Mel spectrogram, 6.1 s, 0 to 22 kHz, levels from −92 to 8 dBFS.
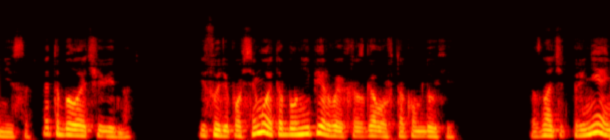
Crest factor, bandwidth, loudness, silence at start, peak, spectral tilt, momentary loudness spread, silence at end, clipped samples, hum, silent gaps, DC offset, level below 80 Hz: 16 dB; 7.4 kHz; -28 LUFS; 0 s; -14 dBFS; -9 dB/octave; 11 LU; 0 s; under 0.1%; none; 1.87-1.91 s; under 0.1%; -70 dBFS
